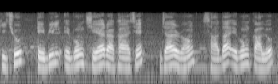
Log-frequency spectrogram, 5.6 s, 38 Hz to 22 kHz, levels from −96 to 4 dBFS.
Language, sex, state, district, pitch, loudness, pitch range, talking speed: Bengali, male, Karnataka, Bangalore, 155 Hz, -15 LUFS, 145-175 Hz, 120 wpm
